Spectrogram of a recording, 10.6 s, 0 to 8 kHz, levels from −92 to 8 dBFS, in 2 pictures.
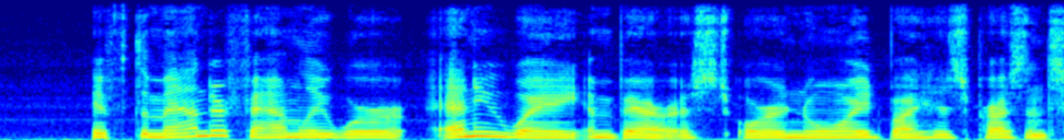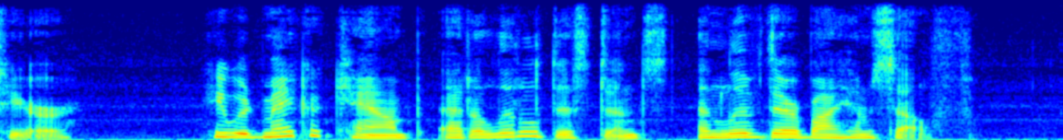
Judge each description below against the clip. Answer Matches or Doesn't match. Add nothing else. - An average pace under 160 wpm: Matches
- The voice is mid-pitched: Matches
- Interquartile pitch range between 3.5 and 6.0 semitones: Doesn't match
